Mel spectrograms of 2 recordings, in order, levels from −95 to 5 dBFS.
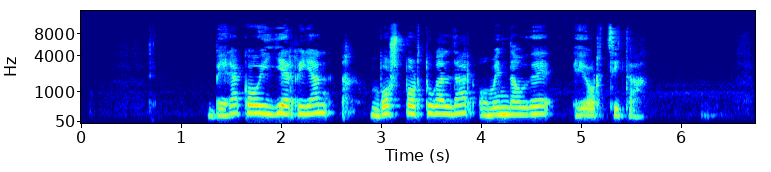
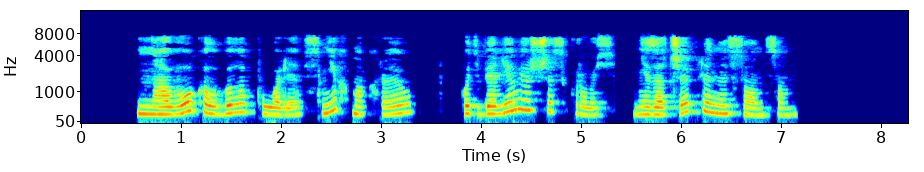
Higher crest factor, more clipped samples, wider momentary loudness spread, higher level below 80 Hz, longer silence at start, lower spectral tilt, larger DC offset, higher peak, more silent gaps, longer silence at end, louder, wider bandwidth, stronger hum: about the same, 20 dB vs 18 dB; neither; about the same, 12 LU vs 11 LU; second, -88 dBFS vs -70 dBFS; first, 1.3 s vs 0.55 s; about the same, -5 dB/octave vs -4 dB/octave; neither; second, -18 dBFS vs -8 dBFS; second, none vs 3.40-3.56 s, 3.63-3.80 s, 5.36-5.52 s; about the same, 1.1 s vs 1.1 s; second, -36 LUFS vs -25 LUFS; first, 11 kHz vs 8 kHz; neither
